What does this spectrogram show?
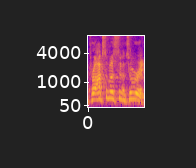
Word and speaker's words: Proxima Centauri: I have no idea how to pronounce this, but it's like Proxima Yep. Centauria. Or whatever. Proxima Centauri.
